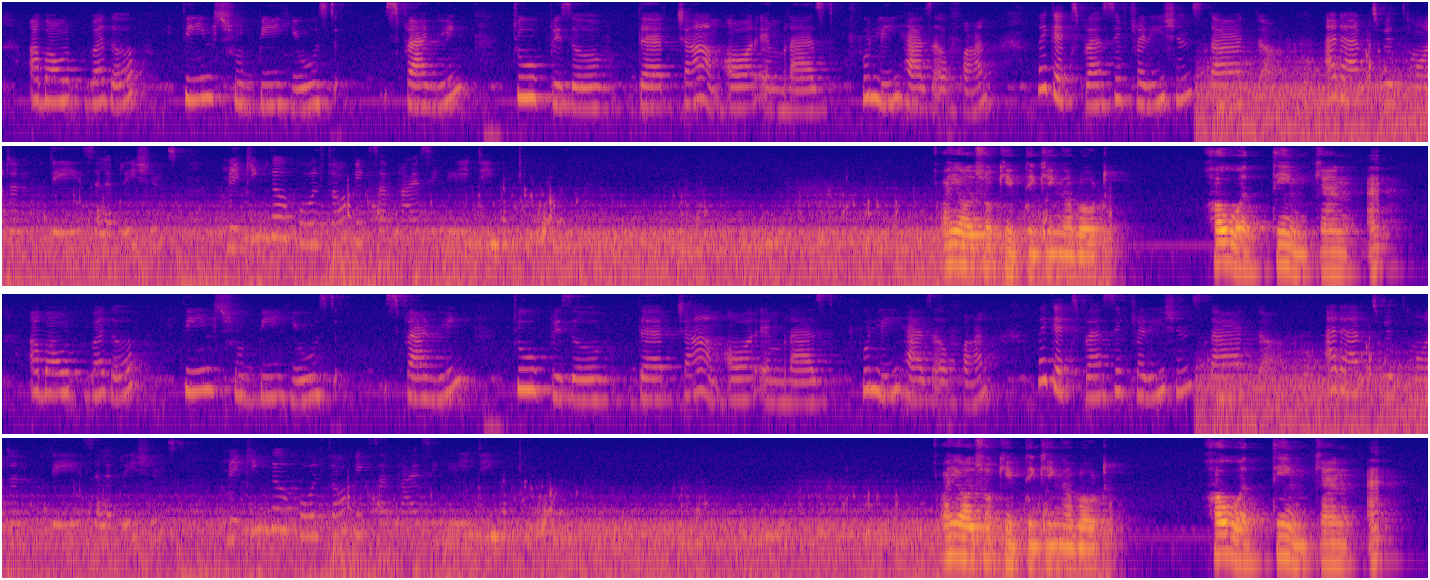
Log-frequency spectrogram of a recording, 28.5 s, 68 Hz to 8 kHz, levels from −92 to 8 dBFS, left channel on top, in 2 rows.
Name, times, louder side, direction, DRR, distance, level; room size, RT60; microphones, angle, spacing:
voice 1, 0.3-1.4 1.8-3.4 3.8-4.9 5.1-8.2 8.6-12.8 13.2-15.9 16.5-19.2 20.0-20.1, left 2 dB, 30° left, 1.0 m, -37 dB
sound 1, 11.9-25.4, left 2 dB, 55° left, 0.7 m, -34 dB
voice 2, 23.6-25.4 26.3-28.0, left 1 dB, 10° right, 0.6 m, -22 dB
15.0 x 10.0 x 7.7 m
head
